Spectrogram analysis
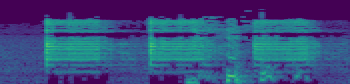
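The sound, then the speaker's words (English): An official-sounding buzzer blares three times in harsh, sustained blasts with rich, buzzing harmonics. Voices talk and react underneath the blasts. “That was a very official sounding buzzer.”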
